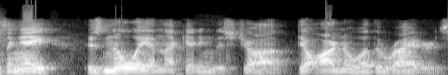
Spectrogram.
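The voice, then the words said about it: Exaggerated New York accent. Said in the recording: “his New York accent was even worse than mine, which brought out my bad New York accent ... he's talking like this, and I'm talking like this”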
